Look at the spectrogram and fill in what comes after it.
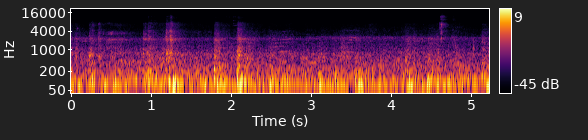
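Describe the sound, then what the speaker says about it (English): A toy train at a rail museum rumbles past close by with a steady low roar and rhythmic clacking of wheels over rail joints, loud and continuous throughout. "A toy train has just passed"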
